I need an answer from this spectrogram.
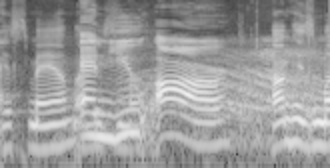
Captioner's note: audience murmuring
